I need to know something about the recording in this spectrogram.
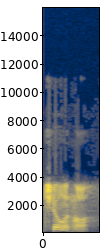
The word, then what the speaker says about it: Gyllenhaal: Should that did I pronounce it incorrectly? We have a fine system here, I should David, be fined yeah. for that. Yeah. No, you're all right, Gyllenhaal. You're good.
